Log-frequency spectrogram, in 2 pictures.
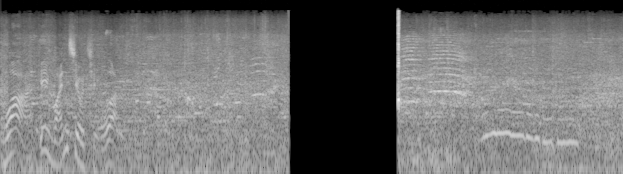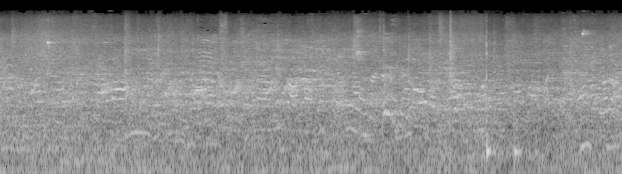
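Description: Children and adults chatter around the room.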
